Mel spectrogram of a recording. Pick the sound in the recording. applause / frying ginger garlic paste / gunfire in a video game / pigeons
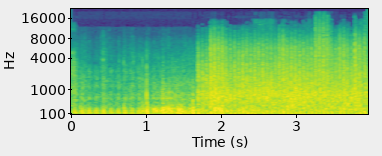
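gunfire in a video game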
